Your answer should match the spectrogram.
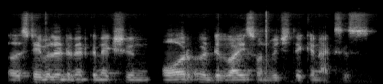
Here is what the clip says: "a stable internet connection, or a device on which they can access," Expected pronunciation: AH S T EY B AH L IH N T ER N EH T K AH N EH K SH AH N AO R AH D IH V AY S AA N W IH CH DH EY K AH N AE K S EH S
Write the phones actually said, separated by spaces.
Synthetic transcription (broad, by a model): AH S T EY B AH L IH N T ER N EH T K AH N EH K SH AH N AO R AH D IH V AY S AA N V IH CH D EY K AH N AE K S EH S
